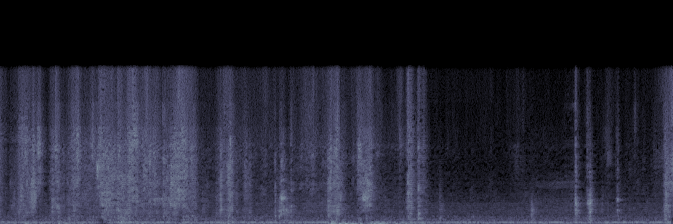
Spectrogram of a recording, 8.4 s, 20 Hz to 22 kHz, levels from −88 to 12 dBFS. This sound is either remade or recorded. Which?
remade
